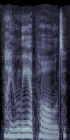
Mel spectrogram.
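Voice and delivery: slow, drawn-out joyful exclamation; a lingering, fond cry; exclaiming. A narrator's reading. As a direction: draw the name out with mild delight. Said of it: "she exclaimed".

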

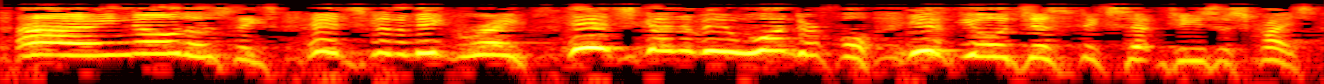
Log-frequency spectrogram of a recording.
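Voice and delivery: high, gushing promise with stretched words; overblown enthusiasm. Acted. Preacher imitating promises of a wonderful life, overblown enthusiasm. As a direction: oversell it with mock rapture.

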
